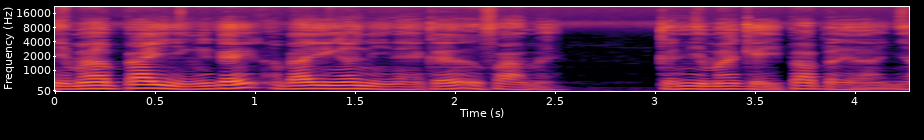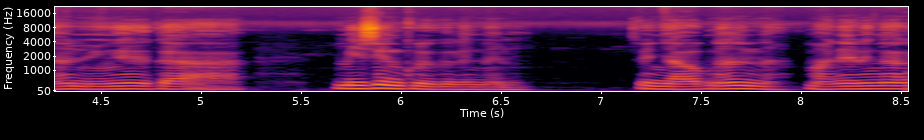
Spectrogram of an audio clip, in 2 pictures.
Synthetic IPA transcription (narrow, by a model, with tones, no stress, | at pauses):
ɲɛ̃˨mã˦pa˦i˧˦ɲĩː˨ŋɨ̃˦k̬ɛ˦i˦ŋã˨pa˧˦ji˧˦ŋã˦nĩː˨nã˨k̬ɜ˦e˧faː˨mã˨ĩ˨ | ɡ̥ɜ˨nĩ˦ɲɛ̃˨mã˨˧˦ɡɛː˨i˨pa˦bɜ˨lɛ˨la̰˨ɲã˨˦nũ˨ĩ˦ŋɛ̃˦e˧kɜ˧a̰˨ | mĩː˦s̬ĩ˦ŋ˦k̬o˧lo˧kə˧lə˧nɛ̃˨nĩ˨ | so˧˦ɲã˨ɓo˧˦ŋã˦lĩ˦nã˨mã˨lɛ̃˧˦nĩ˦ŋã˦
